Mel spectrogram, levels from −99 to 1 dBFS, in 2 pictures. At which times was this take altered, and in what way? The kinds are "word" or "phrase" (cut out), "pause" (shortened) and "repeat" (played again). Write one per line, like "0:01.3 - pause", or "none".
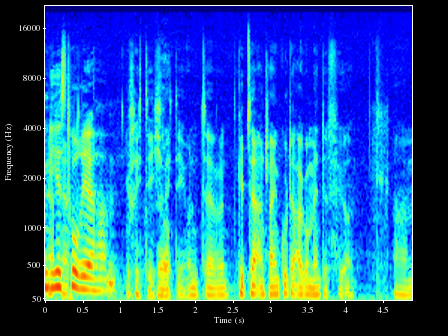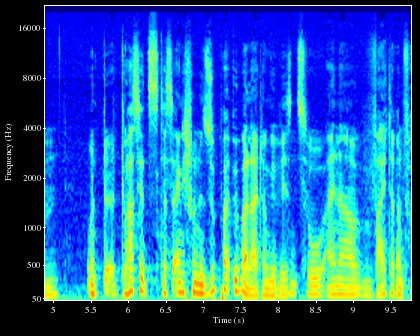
0:04.6 - pause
